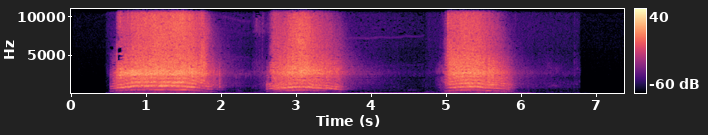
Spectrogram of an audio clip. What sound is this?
Voice elephant
ethnic, elephant, dong, bell, clang, slon, ring, voice, brass, ding, chime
